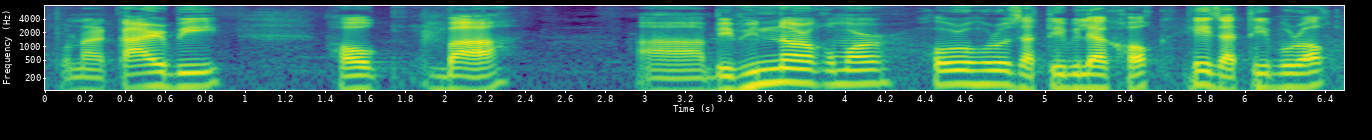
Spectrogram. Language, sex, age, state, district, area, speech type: Assamese, male, 45-60, Assam, Darrang, urban, spontaneous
